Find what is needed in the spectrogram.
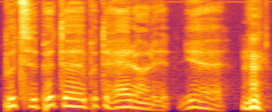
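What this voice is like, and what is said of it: Imitates another person's voice. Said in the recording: “my Donald Trump impression”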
